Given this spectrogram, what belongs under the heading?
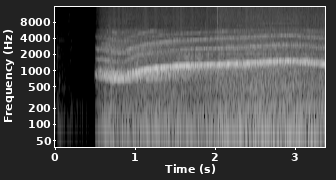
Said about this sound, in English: The constant wailing of ambulance sirens is a harrowing reminder of the lives at risk. Right now, two very different realities exist side by side in New York.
